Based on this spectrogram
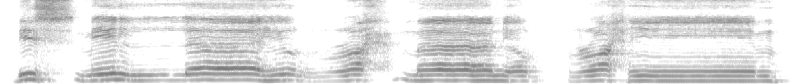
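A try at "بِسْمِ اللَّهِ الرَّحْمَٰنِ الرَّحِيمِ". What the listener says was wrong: Kalau bisa rnya jangan ditahan, Pak.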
